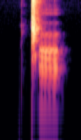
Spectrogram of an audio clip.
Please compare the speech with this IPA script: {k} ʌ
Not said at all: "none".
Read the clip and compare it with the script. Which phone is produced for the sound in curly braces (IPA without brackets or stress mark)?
ǁ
